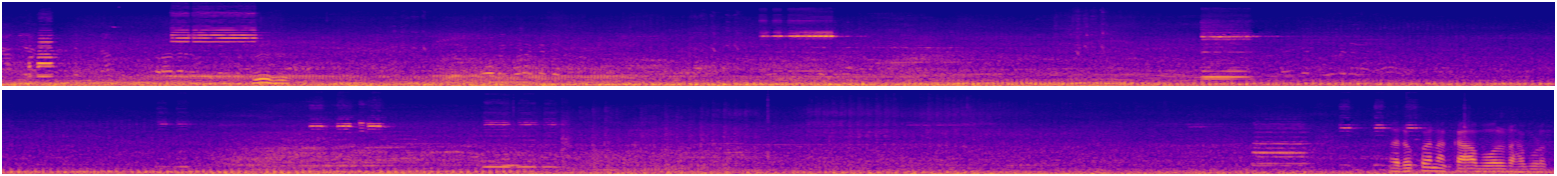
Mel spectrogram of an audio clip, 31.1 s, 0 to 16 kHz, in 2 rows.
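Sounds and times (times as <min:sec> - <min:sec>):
street traffic: 0:00.0 - 0:31.0
vehicle horn toots: 0:07.6 - 0:08.4, 0:12.0 - 0:12.8.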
